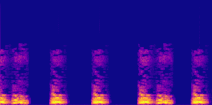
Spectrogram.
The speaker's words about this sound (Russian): Маркиз не успел ответить Зосе, потому что как раз в этот момент на огород с оглушительным лаем ворвался пират.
